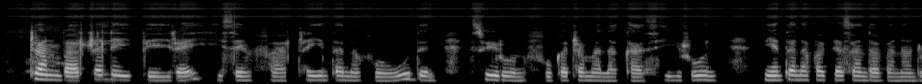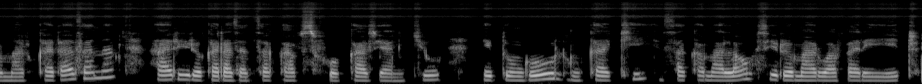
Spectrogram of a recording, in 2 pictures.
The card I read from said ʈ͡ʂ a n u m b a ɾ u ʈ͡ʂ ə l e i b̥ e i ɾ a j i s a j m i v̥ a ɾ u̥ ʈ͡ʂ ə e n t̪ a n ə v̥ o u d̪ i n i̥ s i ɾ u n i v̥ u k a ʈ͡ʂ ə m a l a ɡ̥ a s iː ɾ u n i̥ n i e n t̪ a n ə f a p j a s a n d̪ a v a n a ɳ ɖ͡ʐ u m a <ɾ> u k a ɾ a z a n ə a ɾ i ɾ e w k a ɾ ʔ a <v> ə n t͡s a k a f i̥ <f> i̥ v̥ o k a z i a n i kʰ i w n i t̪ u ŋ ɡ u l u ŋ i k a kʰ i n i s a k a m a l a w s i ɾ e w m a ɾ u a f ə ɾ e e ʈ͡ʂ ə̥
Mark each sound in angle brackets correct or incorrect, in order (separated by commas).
correct, incorrect, incorrect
